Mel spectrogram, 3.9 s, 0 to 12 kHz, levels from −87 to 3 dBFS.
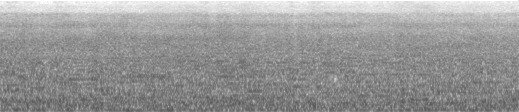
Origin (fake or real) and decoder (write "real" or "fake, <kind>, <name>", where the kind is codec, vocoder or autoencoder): fake, codec, SNAC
